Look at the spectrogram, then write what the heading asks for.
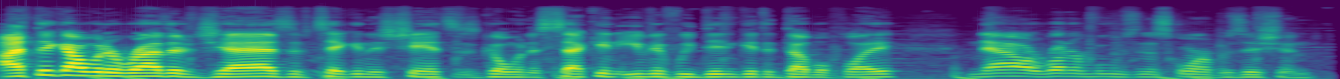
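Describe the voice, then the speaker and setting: A man hosting a live fan baseball stream, calling play-by-play with excitable calls and chatty asides to viewers. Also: mid-range voice, fast talker, faint music behind. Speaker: livestream host and baseball play-by-play commentator.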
